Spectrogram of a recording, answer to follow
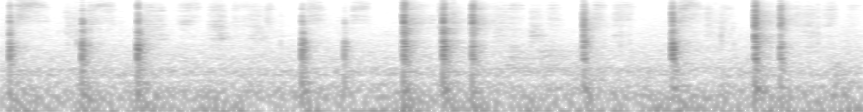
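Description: Chalk writing on a chalkboard: a string of sharp, irregular taps as the chalk strikes the board, with faint scratching between them.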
